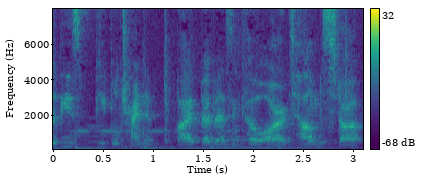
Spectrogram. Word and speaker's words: Bebés: And then the pronunciation of a word means nothing to them. So even though our brand is Bebés Co, meaning like our babies in Spanish, they don't care about that. The pronunciation could be misconstrued by somebody that looks at our name and might think, oh, that's Bebés Co, which we do get called that a lot.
